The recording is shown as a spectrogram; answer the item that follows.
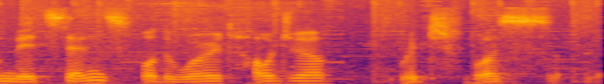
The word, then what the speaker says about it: Haujobb: It's spelled Hautjob, but because it came only in the movie twice, the name Hautjobs, and I couldn't hear the T, so to me it sounded like Haujob, which translated to German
